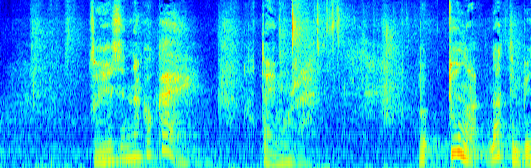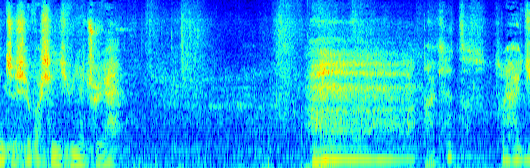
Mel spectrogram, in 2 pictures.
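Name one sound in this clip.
A young woman talks nearby with animation.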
